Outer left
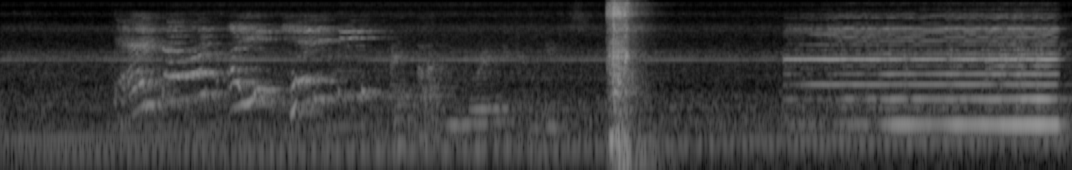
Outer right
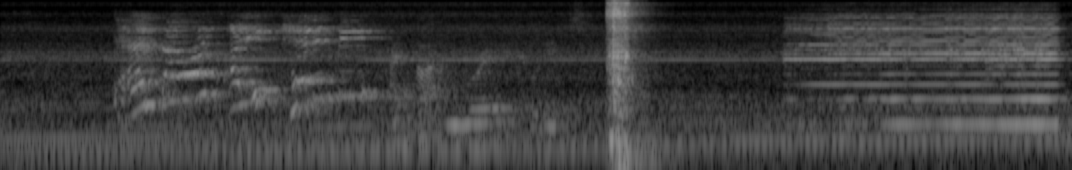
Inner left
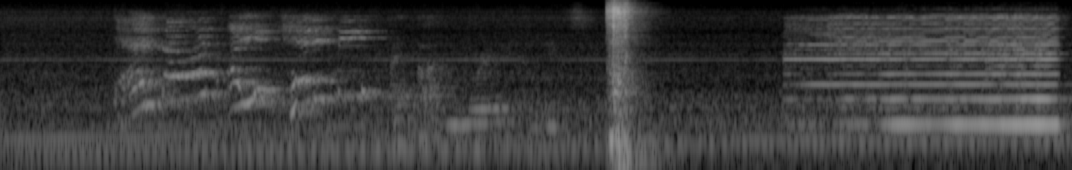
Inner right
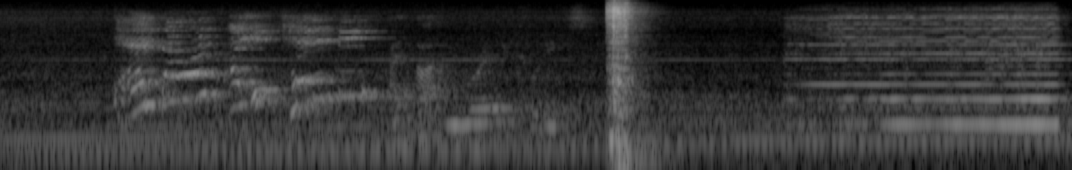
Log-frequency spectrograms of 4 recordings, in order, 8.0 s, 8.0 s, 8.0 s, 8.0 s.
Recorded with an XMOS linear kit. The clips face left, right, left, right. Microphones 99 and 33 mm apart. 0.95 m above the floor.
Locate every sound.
0.8 s a shout: centre (ahead or behind), 2.5 m; by 2.8 s 40° left (ahead or behind), 1.9 m
2.9 s a man speaking: 15° right (ahead or behind), 8 m
4.5 s chopping: centre (ahead or behind), 0.6 m
5.9 s a violin: 40° left (ahead or behind), 0.5 m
